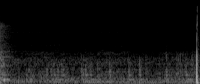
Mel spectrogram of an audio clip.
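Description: Quiet room tone, with a single sharp click near the end.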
